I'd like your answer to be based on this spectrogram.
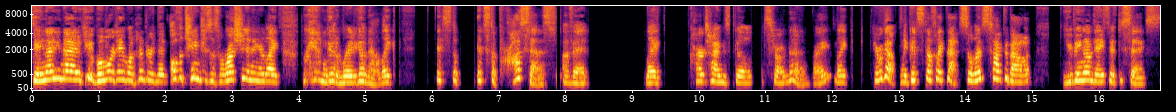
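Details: Adult speaker; normal speech.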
